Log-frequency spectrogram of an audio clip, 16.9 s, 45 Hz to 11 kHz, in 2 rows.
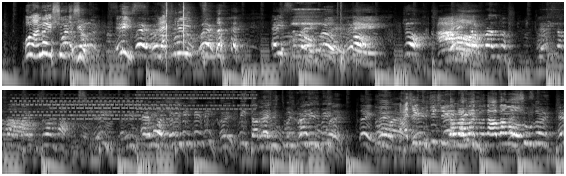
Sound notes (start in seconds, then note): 4.3 doorbell rings; 8.1 phones ringing; 12.3 talking on the phone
